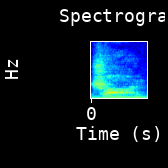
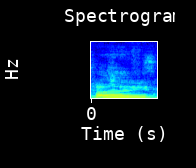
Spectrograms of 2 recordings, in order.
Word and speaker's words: chi: You have the Delta designation and the Chai. the Kai designation? Whatever. C-H-I. It's Kai.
